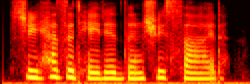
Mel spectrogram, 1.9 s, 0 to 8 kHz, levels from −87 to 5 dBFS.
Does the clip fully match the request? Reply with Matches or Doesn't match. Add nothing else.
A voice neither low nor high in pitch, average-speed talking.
Doesn't match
